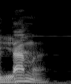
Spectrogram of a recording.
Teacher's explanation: Final A is usually pronounced as a schwa in Malay, at least in Malaysia.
